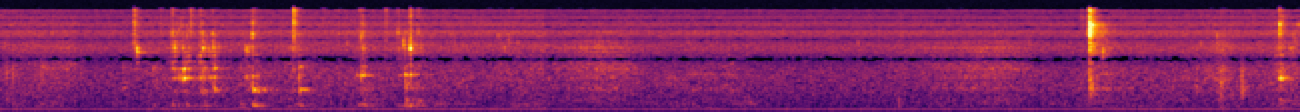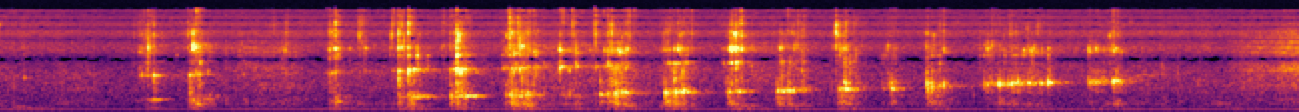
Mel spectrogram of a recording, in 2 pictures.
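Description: Liquid pours from a bottle into a tall narrow glass, rising in pitch as it fills.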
